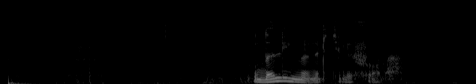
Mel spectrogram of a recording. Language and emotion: Russian, sad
